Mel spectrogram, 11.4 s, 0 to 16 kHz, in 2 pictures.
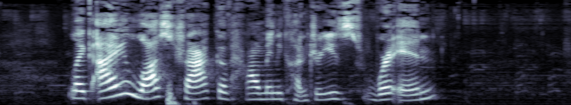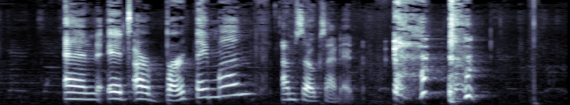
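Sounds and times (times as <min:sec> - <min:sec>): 
speech: 0:00.7 - 0:04.5, 0:06.4 - 0:09.4
person coughing: 0:09.6 - 0:10.7.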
